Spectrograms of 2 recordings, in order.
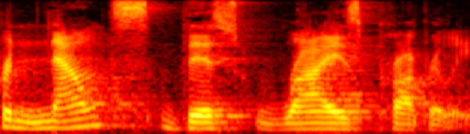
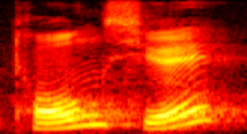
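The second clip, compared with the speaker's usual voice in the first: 同学 with the second syllable pitched a little higher; higher tone variant; 3 semitones higher, 4 dB louder than usual. Shown as a demonstration. Teacher showing an acceptable variant, second syllable higher. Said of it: "I went a little higher on the second one".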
